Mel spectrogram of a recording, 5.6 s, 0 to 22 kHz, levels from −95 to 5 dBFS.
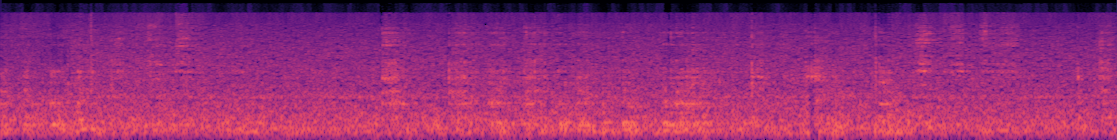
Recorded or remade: recorded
